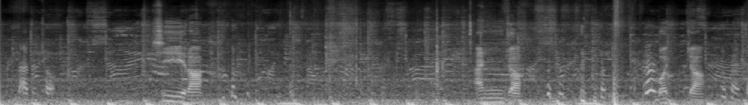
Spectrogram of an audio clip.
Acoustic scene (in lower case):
car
